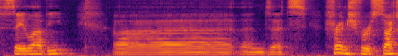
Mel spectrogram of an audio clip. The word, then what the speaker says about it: C'est la vie: I'm told it's actually pronounced C'est la vie.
